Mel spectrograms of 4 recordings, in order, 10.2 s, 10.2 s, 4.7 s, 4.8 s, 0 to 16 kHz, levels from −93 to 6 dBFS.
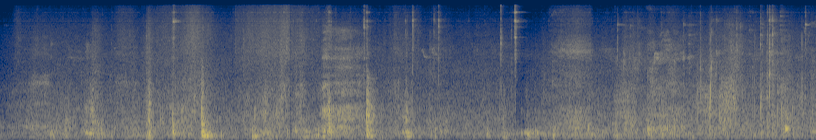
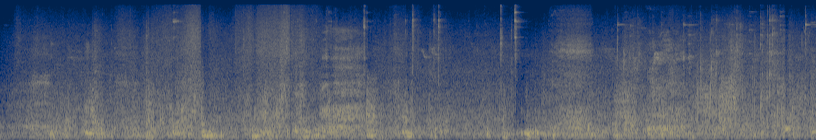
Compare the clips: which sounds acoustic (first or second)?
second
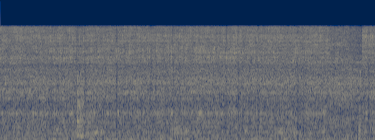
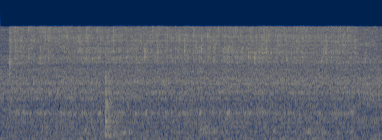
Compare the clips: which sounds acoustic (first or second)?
second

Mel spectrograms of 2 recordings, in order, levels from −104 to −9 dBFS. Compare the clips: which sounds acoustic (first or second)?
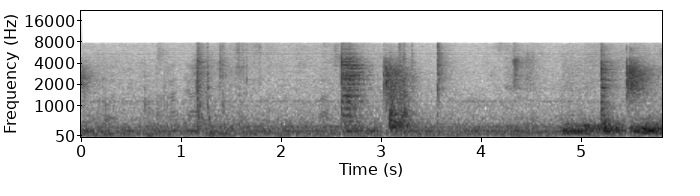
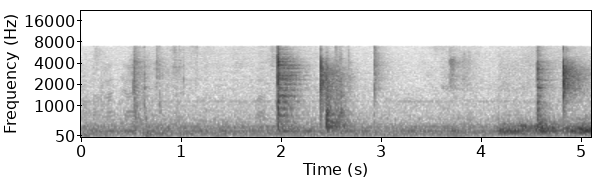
second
